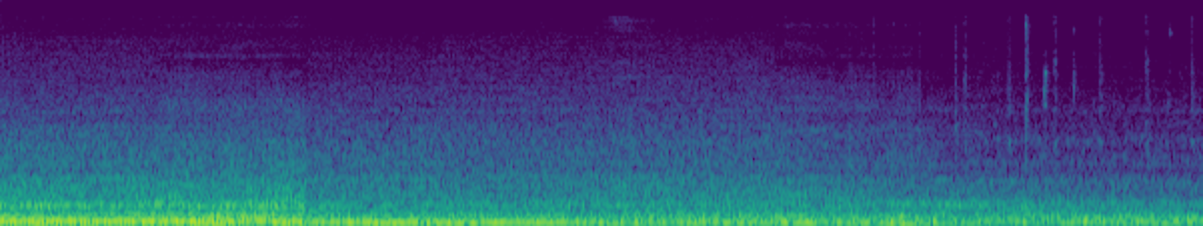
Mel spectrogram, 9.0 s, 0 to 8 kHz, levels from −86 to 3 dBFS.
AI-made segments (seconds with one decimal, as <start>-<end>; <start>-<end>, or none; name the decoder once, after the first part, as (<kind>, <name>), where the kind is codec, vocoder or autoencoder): 1.2-2.3 (codec, SNAC); 5.8-7.3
